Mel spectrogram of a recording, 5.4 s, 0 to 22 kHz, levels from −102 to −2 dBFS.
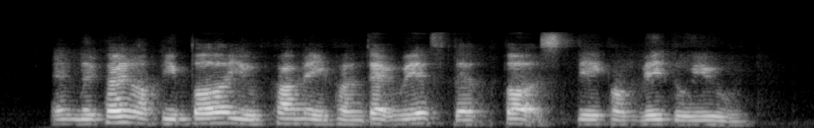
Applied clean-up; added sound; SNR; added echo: neural mask model DeepFilterNet 3.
